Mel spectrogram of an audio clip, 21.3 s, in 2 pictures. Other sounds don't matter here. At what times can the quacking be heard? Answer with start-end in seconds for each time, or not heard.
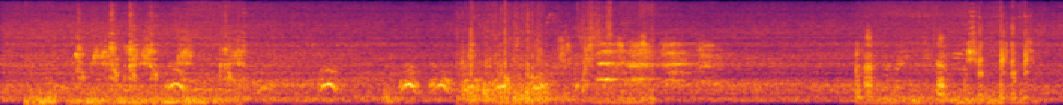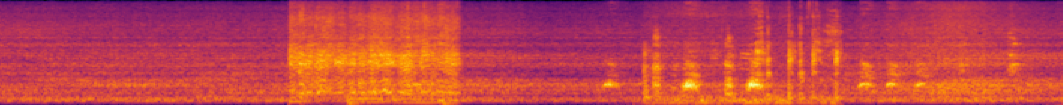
0.2-2.5, 4.5-6.5, 8.6-10.4, 13.5-15.2, 17.1-19.1.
